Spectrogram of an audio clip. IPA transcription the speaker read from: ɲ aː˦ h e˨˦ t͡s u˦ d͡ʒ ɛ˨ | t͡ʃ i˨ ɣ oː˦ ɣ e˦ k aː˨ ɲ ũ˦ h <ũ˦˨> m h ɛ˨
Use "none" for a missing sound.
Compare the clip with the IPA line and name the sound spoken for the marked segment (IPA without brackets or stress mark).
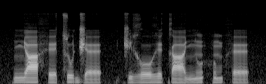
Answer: ũ˦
